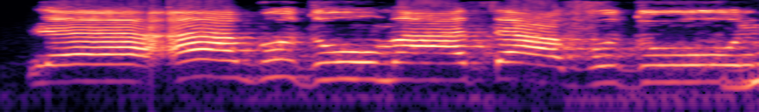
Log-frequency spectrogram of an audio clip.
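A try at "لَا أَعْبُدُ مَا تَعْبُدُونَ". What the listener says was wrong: بدو نہیں، جسے ہم نے سورہ حمد میں بتایا تھا، یا کہیں پر بھی پیش ہو، زبر زیر ہو تو اس کو جلدی سے پڑھیں گے. ایک تو واضح پڑھیں. دیکھیے یہاں پر لا ہے پھر آ ہے، تو ہم دونوں کو ایسے نہ پڑھیں کہ ہم نے لا بدو کہا ہے، لا بدو نہیں لکھا ہے، لا اعبدو لکھا ہے.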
